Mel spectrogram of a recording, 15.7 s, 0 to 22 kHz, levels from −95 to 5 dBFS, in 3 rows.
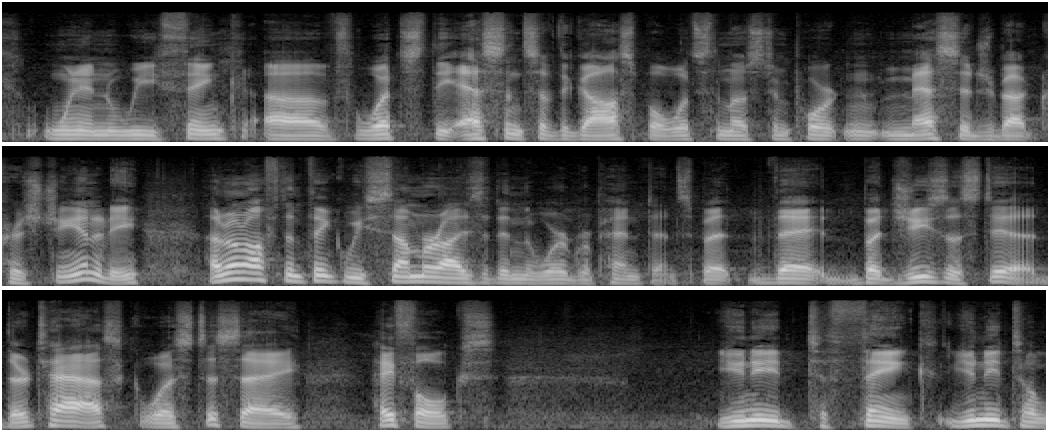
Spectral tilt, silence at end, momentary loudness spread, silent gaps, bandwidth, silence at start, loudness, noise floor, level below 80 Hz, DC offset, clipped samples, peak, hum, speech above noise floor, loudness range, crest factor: -5 dB/octave; 0 s; 10 LU; none; 16 kHz; 0.15 s; -22 LUFS; -53 dBFS; -60 dBFS; under 0.1%; under 0.1%; -2 dBFS; none; 32 dB; 3 LU; 20 dB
